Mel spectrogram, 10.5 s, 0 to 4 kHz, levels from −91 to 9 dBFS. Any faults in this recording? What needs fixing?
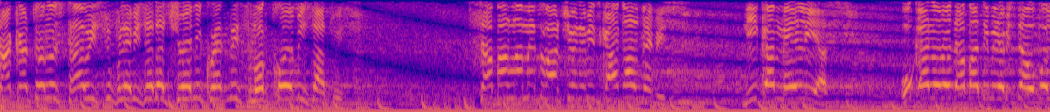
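Channels drifting apart runs through the whole clip. The two channels sit on clocks that disagree by a few hundred parts per million, so their offset grows to about 2 ms by the end. Summed to mono, this produces a slow flanging sweep. On a spectrogram, comb notches slide steadily downward in frequency, most visible below the 4 kHz ceiling set by the G.711 call path. Clocking both channels from one source, or resampling one to match the other, would prevent this.

A skip ahead occurs between 2.66 and 2.68 s. Roughly a second of audio is missing, and the two sides are butted together with no filler, so the sound jumps forward abruptly. The waveform shows a hard splice, and the spectrogram shows a sudden change in content with no silent gap. Sizing the jitter buffer so it does not overflow and discard queued audio would prevent this.

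A jitter buffer speed-up runs from 4.54 to 6.53 s. The receiver repeatedly trimmed short pitch-period pieces to drain excess delay, playing the audio about 8 percent fast at unchanged pitch and cutting roughly 150 ms in total. The section sounds hurried. On a waveform, whole cycles are dropped while harmonic spacing on the spectrogram stays put. Preventing the delay build-up that triggers this catch-up, or draining it more gradually, would fix it.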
